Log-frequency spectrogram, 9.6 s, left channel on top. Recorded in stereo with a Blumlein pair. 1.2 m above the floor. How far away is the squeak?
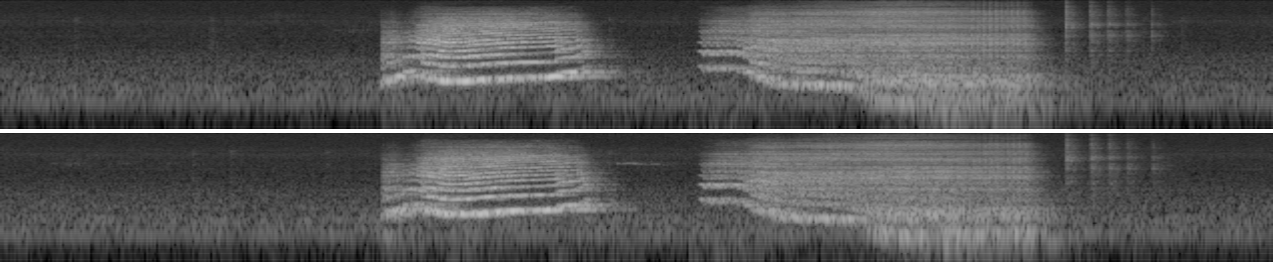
About 2 m.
